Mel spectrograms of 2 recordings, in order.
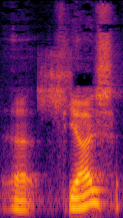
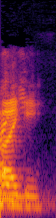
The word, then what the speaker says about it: Feige: The producer, of course, is Kevin Feige. Am I pronouncing his last name? Feige.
